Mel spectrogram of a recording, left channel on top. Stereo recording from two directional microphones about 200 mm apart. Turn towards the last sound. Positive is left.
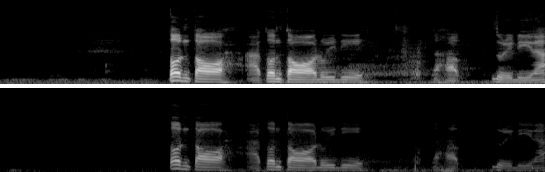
turn(degrees=-5)  # may be behind; listen again after turning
